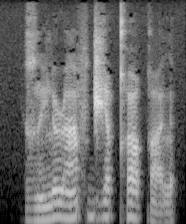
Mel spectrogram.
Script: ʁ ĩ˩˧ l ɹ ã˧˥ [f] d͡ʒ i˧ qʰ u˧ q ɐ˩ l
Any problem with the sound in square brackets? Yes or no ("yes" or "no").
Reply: no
